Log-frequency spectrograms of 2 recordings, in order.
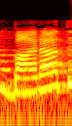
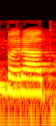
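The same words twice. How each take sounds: First: बारात with long first aa; first form. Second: बरात with short first a; second form. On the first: Teacher contrasting two forms, बारात with long first aa. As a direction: say बारात as "baaraat". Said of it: "नहीं बरात होता है". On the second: Teacher contrasting two forms, बरात with short first a. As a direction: say बरात as "baraat". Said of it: "बरात होता है". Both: Shown as a demonstration.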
